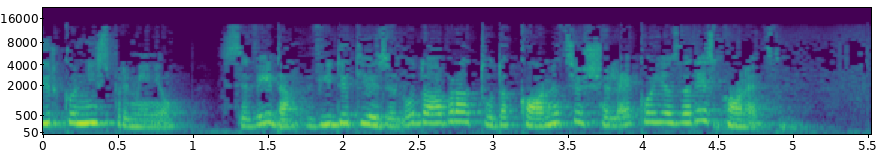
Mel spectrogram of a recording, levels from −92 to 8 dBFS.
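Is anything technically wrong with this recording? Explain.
Yes. Throughout the speech, nothing exists above 13.8 kHz, and sibilants sound dull and fizzy. This is likely AAC compression, consistent with roughly 32 kbps, leaving a hard spectrogram ceiling.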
